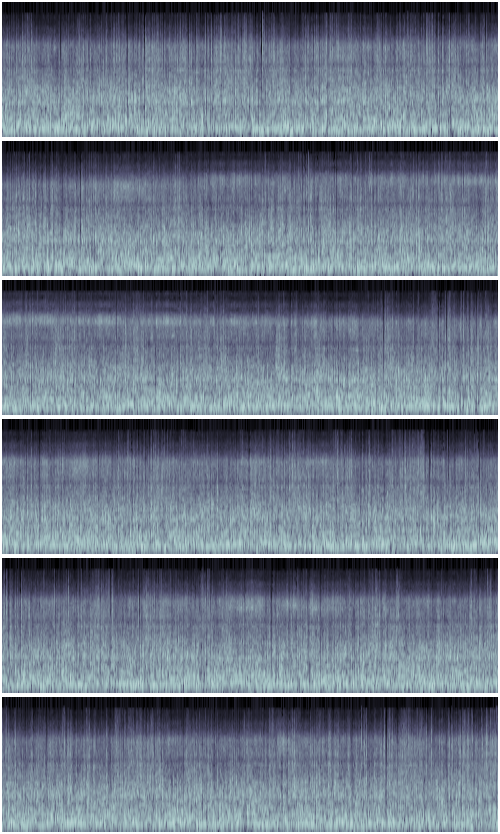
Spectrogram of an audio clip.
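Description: Steady rush of wind and wheel-on-rail running noise from a passenger train moving at speed, heard from an open coach door or window with wind buffeting the microphone.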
